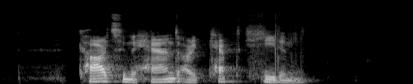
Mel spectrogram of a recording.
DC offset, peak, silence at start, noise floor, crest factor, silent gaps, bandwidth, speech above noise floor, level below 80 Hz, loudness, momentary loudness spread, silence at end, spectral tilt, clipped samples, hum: under 0.1%; -2 dBFS; 0.8 s; -72 dBFS; 22 dB; none; 11.5 kHz; 52 dB; -52 dBFS; -20 LUFS; 13 LU; 1.1 s; -6.5 dB/octave; under 0.1%; none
